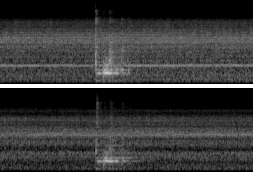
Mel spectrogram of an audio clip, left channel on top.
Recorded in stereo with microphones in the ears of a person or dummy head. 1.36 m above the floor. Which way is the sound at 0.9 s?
25° left (ahead or behind).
